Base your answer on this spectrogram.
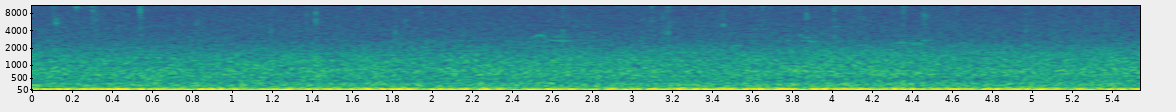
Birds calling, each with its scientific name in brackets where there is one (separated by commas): American Robin (Turdus migratorius)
